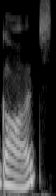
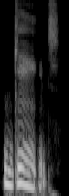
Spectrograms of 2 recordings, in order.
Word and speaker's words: gauge: Not god. It's gauge.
